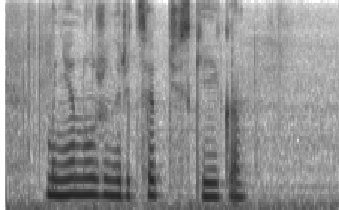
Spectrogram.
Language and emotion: Russian, neutral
